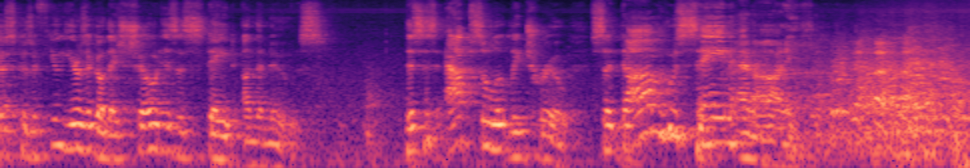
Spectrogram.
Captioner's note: laughter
